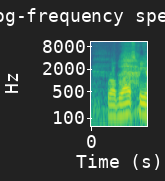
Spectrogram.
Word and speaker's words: Roblewski: public forum nobody does it's always like robleski is how it's pronounced yeah so I hope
